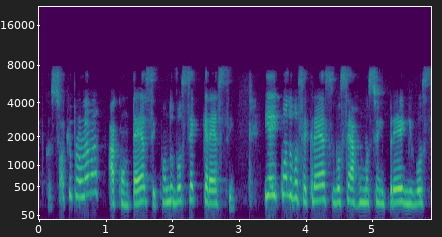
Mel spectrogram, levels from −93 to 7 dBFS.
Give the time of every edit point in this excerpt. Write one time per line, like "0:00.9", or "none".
0:01.0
